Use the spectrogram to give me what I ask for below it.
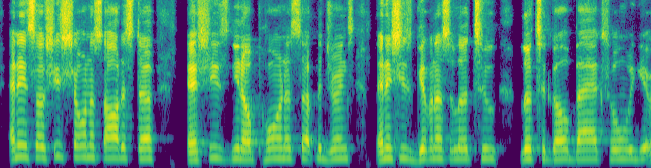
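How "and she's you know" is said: ordinary delivery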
